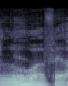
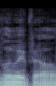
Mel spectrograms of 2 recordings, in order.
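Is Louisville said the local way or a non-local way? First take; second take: local; non-local. First: It has the local residents' pronunciation. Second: It has a non-local pronunciation. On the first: This is how people who live there say it. "they say Louisville" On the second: This is how the speaker personally says it. "I say Louisville"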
